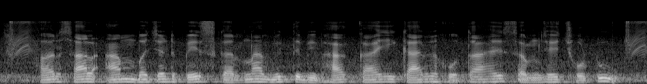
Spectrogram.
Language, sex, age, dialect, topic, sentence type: Hindi, male, 18-24, Hindustani Malvi Khadi Boli, banking, statement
